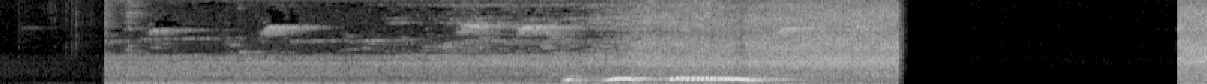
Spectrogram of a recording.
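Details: Spotted dove kept as a lure bird for trapping wild doves gives one short burst of cooing, a stuttered lead-in followed by a longer mellow coo, over a steady low hum.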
